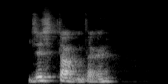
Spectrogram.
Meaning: third-person plural conditional of distordre
- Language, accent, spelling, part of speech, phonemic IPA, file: French, Canada, distordraient, verb, /dis.tɔʁ.dʁɛ/, LL-Q150 (fra)-distordraient.wav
